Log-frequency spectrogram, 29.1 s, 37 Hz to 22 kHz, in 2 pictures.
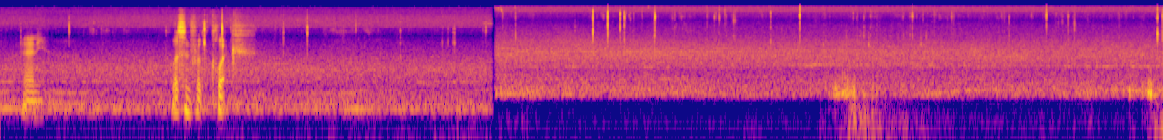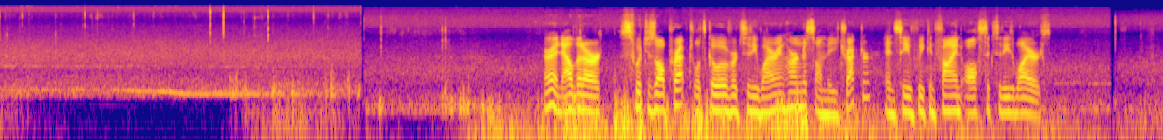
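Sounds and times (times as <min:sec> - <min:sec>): steady background hiss: 0:00.0 - 0:28.8.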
